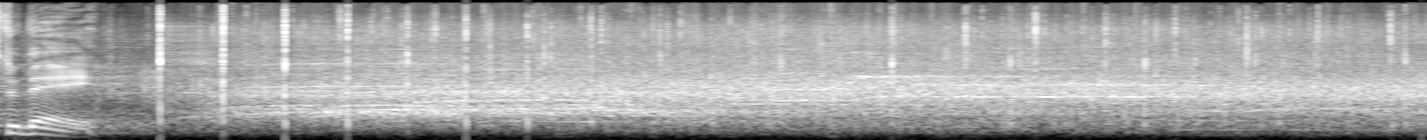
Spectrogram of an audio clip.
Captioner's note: audience applauding; audience cheering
